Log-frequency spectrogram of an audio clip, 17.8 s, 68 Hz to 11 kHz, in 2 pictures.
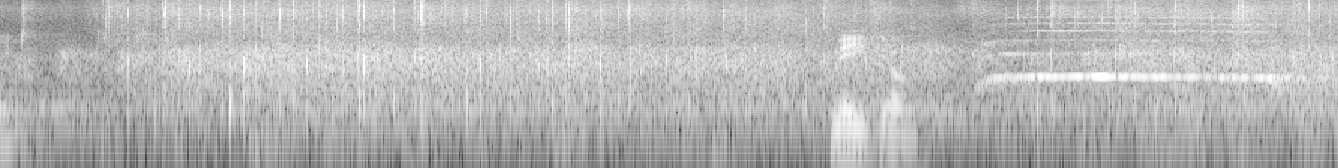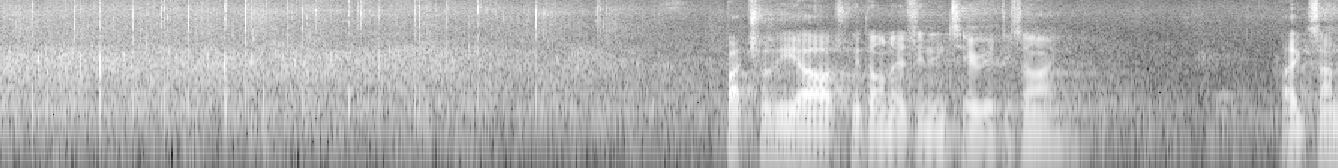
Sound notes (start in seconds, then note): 11.7 applause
